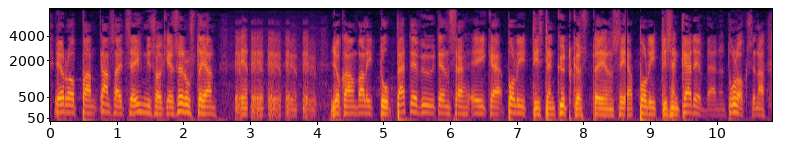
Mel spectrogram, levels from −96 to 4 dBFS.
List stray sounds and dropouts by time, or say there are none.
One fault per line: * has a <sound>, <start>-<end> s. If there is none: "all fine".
* has a laugh, 2.8-4.0 s
* has a dropout, 8.6-8.7 s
